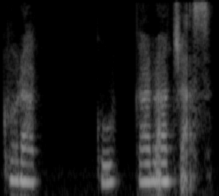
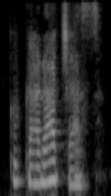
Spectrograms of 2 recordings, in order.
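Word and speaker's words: cucarachas: My house is infested with kura karajas and is being fumigated. Sorry. Dannon asked in confusion. What's that? It's pronounced kukarachas. Corrected in exasperation. And they're cockroaches.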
